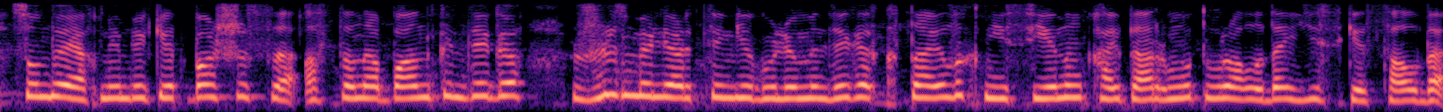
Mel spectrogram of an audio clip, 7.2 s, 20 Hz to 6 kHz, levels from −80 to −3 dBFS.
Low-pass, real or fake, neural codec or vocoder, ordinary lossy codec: 5.4 kHz; fake; vocoder, 22.05 kHz, 80 mel bands, HiFi-GAN; none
